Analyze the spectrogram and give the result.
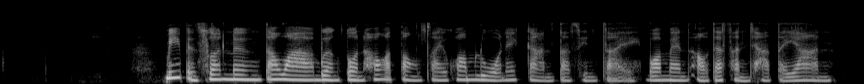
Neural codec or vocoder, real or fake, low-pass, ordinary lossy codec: none; real; 7.2 kHz; none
